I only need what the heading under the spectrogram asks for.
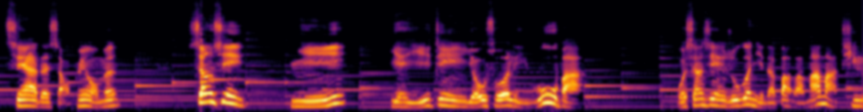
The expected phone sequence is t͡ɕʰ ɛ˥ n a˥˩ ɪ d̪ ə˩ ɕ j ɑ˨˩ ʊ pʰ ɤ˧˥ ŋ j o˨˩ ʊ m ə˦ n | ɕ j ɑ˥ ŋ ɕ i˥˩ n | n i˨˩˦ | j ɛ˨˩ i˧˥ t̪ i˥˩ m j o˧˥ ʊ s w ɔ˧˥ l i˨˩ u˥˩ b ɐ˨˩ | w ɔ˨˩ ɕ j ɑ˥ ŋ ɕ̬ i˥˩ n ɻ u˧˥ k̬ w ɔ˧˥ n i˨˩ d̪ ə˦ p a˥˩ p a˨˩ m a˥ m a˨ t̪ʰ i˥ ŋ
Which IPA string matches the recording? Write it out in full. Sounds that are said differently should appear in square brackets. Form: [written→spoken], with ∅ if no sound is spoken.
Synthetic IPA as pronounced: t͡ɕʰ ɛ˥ n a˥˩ ɪ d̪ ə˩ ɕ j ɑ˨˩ ʊ pʰ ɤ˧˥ ŋ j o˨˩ ʊ m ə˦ n | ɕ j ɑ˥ ŋ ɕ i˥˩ n | n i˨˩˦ | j ɛ˨˩ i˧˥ t̪ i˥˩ [m→ŋ] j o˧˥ ʊ s w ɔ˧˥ l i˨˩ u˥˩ b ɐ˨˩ | w ɔ˨˩ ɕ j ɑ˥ ŋ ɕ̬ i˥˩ n ɻ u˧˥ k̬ w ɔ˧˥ n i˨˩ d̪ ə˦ p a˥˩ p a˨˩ m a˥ m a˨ t̪ʰ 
